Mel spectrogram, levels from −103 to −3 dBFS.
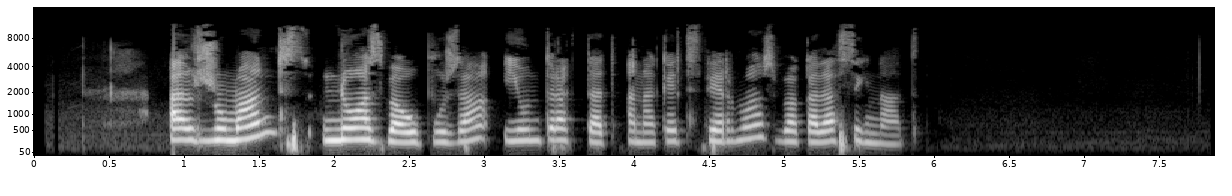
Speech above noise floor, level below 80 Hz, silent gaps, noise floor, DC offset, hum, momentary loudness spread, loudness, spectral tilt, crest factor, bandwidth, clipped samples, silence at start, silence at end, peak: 62 dB; -60 dBFS; none; -81 dBFS; under 0.1%; none; 15 LU; -19 LUFS; -5 dB/octave; 20 dB; 10.5 kHz; under 0.1%; 0.9 s; 2.1 s; 0 dBFS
